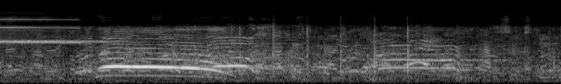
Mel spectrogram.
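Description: Young men shout loudly across an open field.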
